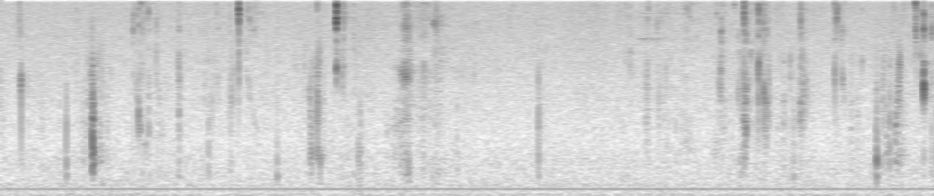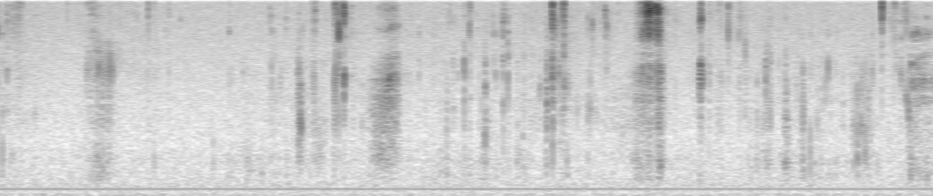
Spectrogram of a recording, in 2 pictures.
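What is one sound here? Plastic wrap crinkles as a young woman unwraps food.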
